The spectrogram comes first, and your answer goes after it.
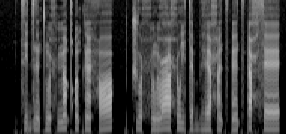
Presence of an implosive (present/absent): absent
